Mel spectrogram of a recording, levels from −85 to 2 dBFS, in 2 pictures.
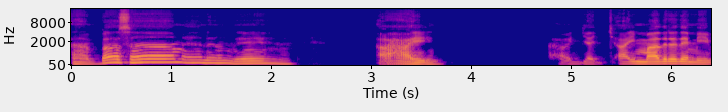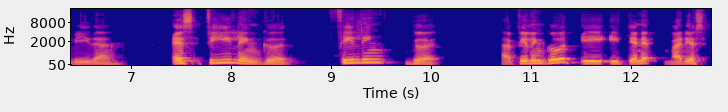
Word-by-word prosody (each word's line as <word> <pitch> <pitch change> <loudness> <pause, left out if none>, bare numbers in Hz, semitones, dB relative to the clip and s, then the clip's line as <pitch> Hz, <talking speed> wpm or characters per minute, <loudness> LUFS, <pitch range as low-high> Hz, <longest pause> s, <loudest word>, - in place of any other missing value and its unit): and 205 - -2
I 180 -1 -5
mean. 155 -5 -6 0.8
¡Ay! 110 -4 -3 1.2
Ay 110 +2 -18
ya - - -12 0.3
yay, 130 +1 -6
madre 135 +2 +1
de 145 -1 0
mi 120 -3 -6
vida. 120 -3 -6 0.4
Es 165 +1 +5
Feeling 185 - +2
Good, 125 -4 -1 0.5
Feeling 215 +3 +2 0.2
Good. 125 0 -2 0.6
Ah, 110 0 -4
Feeling 170 +2 +4
good, 215 +6 +7
y 295 0 +4
y - - 0
tiene 160 +3 +3
varias 130 +3 0
150 Hz, 110 wpm, -22 LUFS, 125-195 Hz, 1.2 s, good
